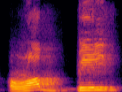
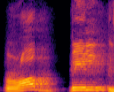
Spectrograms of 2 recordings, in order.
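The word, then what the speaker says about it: رَبِّ: রব রাব্বিল রব্বিল। জিহ্বার আগার উল্টো পাশ থেকে র উচ্চারণ হবে।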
